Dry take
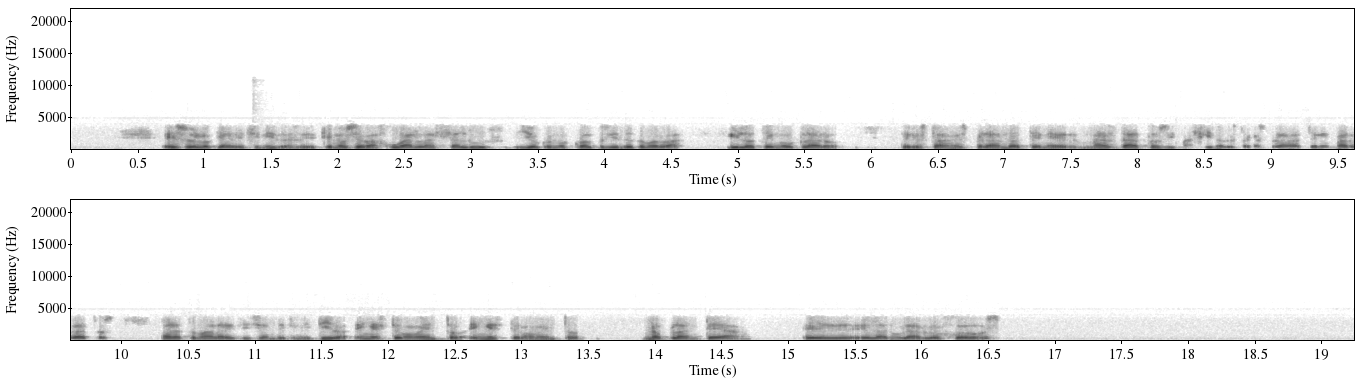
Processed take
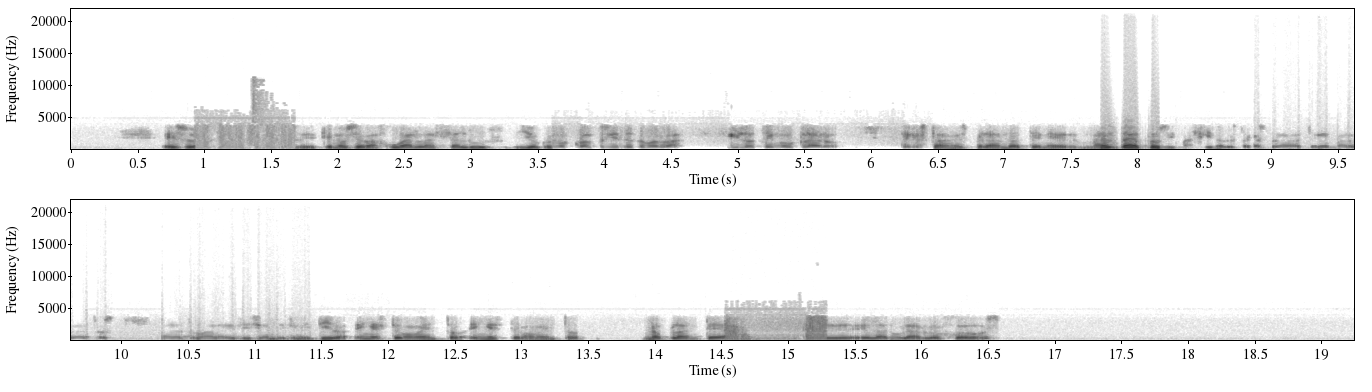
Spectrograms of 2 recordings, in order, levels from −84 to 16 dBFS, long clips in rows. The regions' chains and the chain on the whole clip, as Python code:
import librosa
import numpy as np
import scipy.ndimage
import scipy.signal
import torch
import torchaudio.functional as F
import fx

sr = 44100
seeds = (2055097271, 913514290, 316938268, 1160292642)

y = fx.chain(x, sr, fx.highpass(hz=780.0, slope=12),
    fx.spectral_comp(ratio=10.0), at=(0.92, 1.68))
y = fx.chain(y, sr, fx.highpass(hz=710.0, slope=24),
    fx.peak_eq(hz=3000.0, db=9.0, octaves=2.2),
    fx.band_squash(depth_pct=40), at=(3.6, 6.47))
y = fx.chain(y, sr, fx.peak_eq(hz=330.0, db=9.0, octaves=1.1),
    fx.leveller(passes=2), at=(7.72, 8.16))
y = fx.chain(y, sr, fx.block_float(bits=5),
    fx.lowpass(hz=2800.0, slope=6),
    fx.over_compress(threshold_db=-32.0, ratio=-1.0), at=(8.86, 11.47))
y = fx.chain(y, sr, fx.notch(hz=2300.0, q=8.7),
    fx.band_widen(depth_pct=40), at=(12.28, 13.03))
y = fx.chain(y, sr, fx.highpass(hz=140.0, slope=24),
    fx.peak_eq(hz=1200.0, db=-9.5, octaves=0.53),
    fx.spectral_comp(ratio=10.0), at=(14.52, 15.29))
